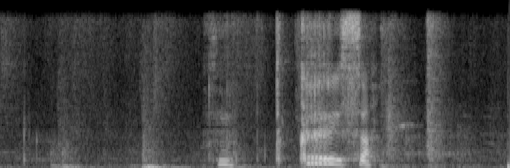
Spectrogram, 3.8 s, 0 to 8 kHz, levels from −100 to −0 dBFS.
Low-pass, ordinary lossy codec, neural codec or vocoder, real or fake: 7.2 kHz; none; none; real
